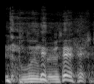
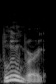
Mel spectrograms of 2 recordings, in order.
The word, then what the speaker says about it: Blomberg: Bloomberg instead of Ron Bloomberg like what's up with that it looks like blomberg but it's pronounced Bloomberg anyway he's kind of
